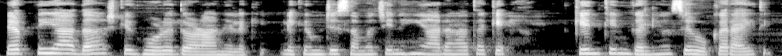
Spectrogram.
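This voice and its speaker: A woman's voice: mid-range voice, steady tone, mellow, no echo. A woman narrating a first-person audiobook in an earnest, plaintive storytelling manner.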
